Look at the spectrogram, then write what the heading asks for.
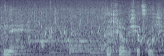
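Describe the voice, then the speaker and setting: A man's voice: mid-range voice, flat delivery, slow pace, over music, close to an everyday voice. An actor playing a worried, coaxing young man in a naturalistic radio drama, speaking in clipped, urgent pleas to his father. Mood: exasperated, coaxing. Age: young adult. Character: worried, coaxing grown son, impatient but caring.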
